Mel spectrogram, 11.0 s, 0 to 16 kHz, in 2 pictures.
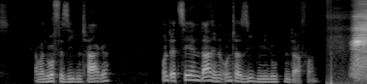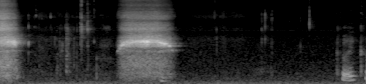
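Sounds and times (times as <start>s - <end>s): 
speech: 0.5s - 1.8s, 2.4s - 5.4s, 10.6s - 10.9s
breathy hooting whistles blown through cupped hands: 5.3s - 5.9s, 7.3s - 8.2s.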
